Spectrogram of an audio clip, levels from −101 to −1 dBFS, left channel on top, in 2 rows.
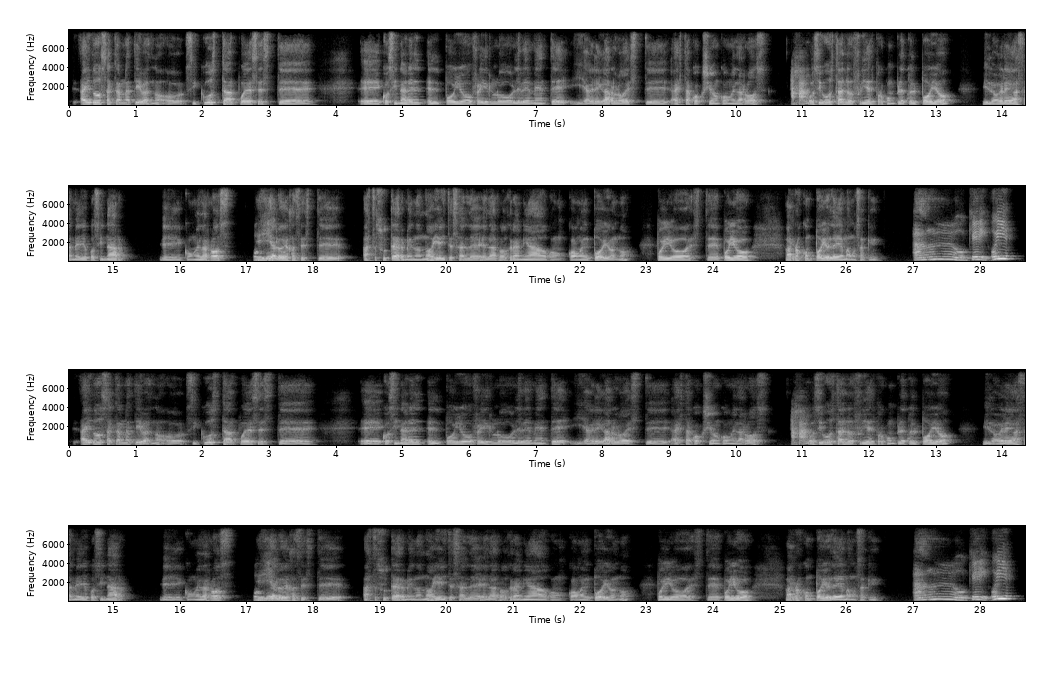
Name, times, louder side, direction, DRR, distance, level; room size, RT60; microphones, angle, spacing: voice 1, 0.2-3.7 4.0-10.4 11.1-13.2 13.7-15.1 15.7-16.7 17.1-18.4 18.8-22.7 23.2-26.5, left 3 dB, 75° left, 0.8 m, -30 dB
voice 2, 10.8-11.1 17.1-17.4 27.0-28.4, equal, 35° left, 1.3 m, -27 dB
5.8 x 4.7 x 3.9 m
head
